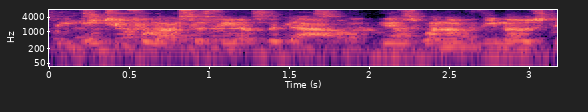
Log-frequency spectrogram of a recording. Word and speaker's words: Tao: The word Tao, properly pronounced Tao, has lent its name to a way of understanding and living in a world with profound implications for modern societies.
